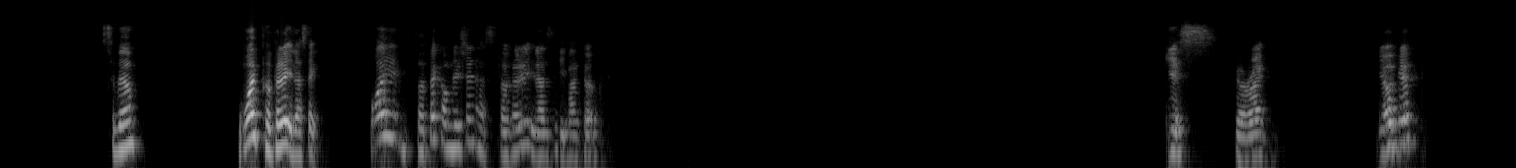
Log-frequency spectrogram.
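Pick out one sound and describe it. A young man speaks calmly through an online call, in short bursts with pauses.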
